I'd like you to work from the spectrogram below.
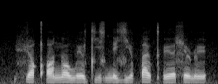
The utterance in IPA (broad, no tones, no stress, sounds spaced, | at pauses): f y qʼ ɔ n ɔ w ø ʊ̯ tʲ e z n e zʲ ɔ p a ʊ̯ kʼ ø ə̯ ɬ ø ɳ ø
